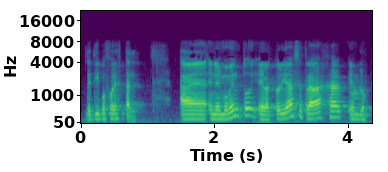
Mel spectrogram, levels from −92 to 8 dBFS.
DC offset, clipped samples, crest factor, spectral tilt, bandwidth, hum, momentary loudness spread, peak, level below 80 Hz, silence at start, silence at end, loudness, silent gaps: under 0.1%; under 0.1%; 16 dB; -7 dB/octave; 8.4 kHz; none; 9 LU; 0 dBFS; -50 dBFS; 0.05 s; 0.1 s; -15 LUFS; none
